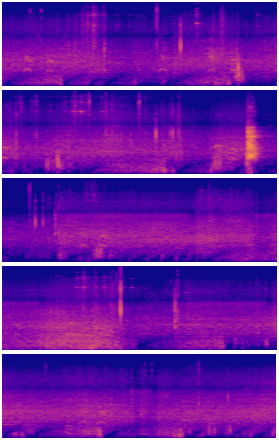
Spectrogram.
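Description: Dogs barking and yipping now and then, with one loud, short bark about eight seconds in.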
